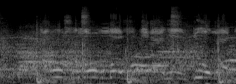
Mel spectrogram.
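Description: Congregation stomping their feet on a wooden floor in a steady beat, a little more than one heavy stomp a second, with voices singing and calling over it in an unaccompanied church song.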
